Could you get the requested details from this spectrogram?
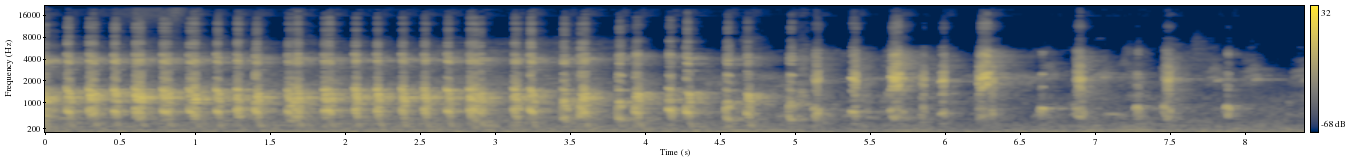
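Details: Chukar partridge kept for hunting repeats brisk chuck-like notes in quick succession, then spaces them out into louder, separate, slightly higher calls over the last few seconds.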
